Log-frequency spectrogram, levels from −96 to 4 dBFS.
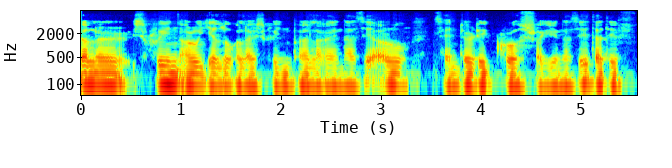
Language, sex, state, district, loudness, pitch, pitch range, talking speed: Nagamese, male, Nagaland, Dimapur, -19 LUFS, 95 Hz, 90-95 Hz, 195 wpm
